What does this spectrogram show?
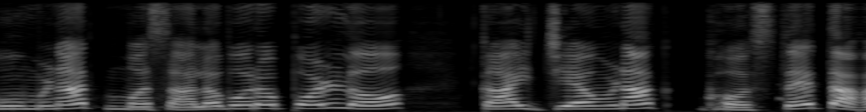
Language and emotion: Goan Konkani, happy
